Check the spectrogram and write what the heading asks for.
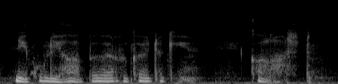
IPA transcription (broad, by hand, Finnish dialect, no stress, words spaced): niː ku lihɑpyørykøitækiː kɑlɑst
